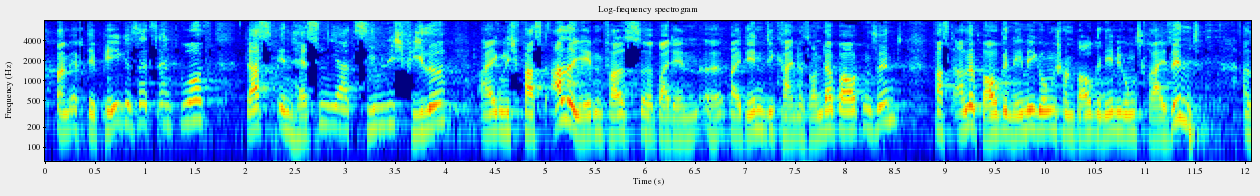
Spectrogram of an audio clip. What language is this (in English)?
German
